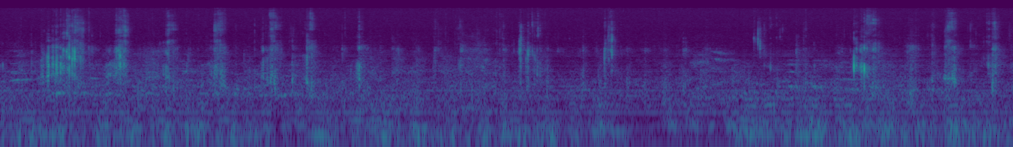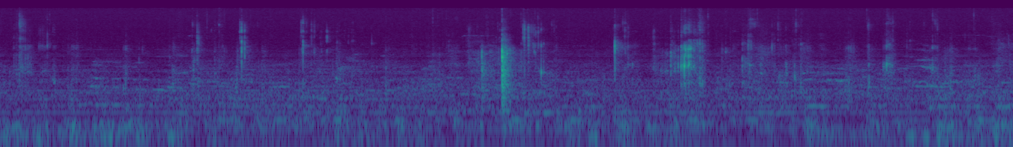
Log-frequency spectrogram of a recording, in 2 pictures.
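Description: A person chewing and biting crunchy deep-fried momos (kurkure momos) close to the microphone, with scattered crunches and mouth clicks. Two louder crunches come about twenty seconds in and again two seconds later.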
